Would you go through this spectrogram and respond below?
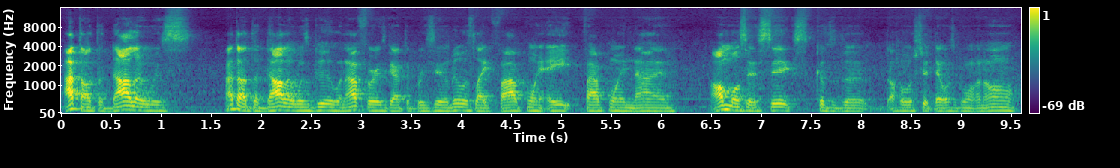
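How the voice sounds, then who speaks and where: A man's voice: lowish voice, fairly even intonation, moderate pace. An American man hosting a casual livestream, talking loosely in slang and laughing often. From United States. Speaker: livestream host. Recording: echoey room with faint noise.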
